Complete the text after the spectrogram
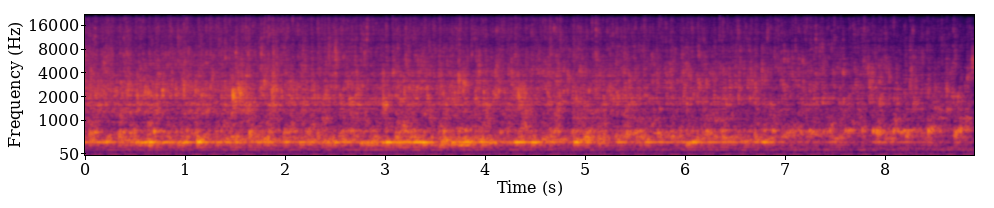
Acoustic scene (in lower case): restroom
